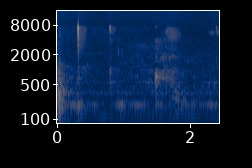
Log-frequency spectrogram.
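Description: Near silence: room tone, with two faint short clicks, about a third of a second in and again about a second and a half in.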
